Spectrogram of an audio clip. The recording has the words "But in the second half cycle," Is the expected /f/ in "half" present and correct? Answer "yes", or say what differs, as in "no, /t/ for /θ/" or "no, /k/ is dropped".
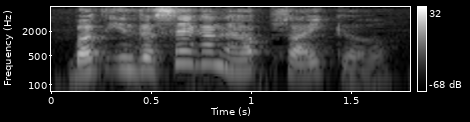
no, /p/ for /f/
